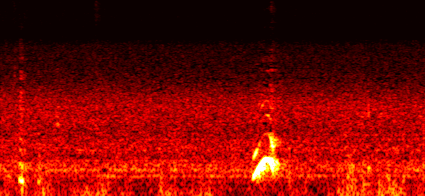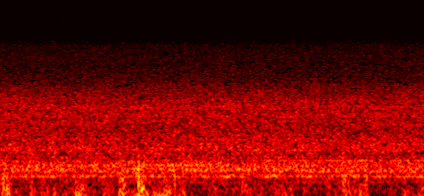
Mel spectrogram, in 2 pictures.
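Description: Steady low room hiss, broken once about two and a half seconds in by a short vocal "hoo"-like sound from a person's voice that rises and then falls in pitch.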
